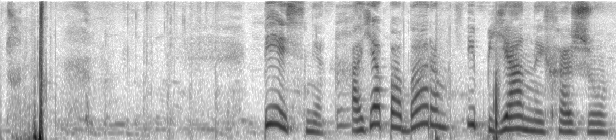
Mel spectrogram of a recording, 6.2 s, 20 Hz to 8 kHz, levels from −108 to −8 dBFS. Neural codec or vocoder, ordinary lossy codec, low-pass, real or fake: none; none; none; real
